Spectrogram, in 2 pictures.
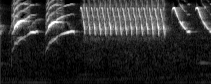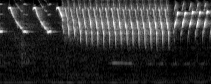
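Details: Canary song in quick-changing phrases: two rising swoops, a rapid buzzy high trill, a row of descending slurred whistles, another long rapid trill, then short bright repeated notes.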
